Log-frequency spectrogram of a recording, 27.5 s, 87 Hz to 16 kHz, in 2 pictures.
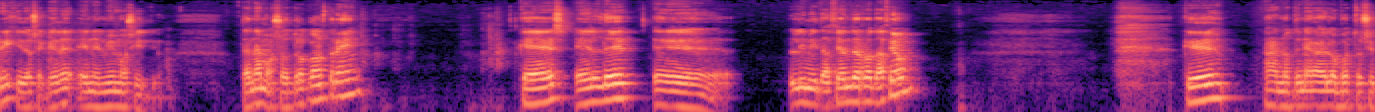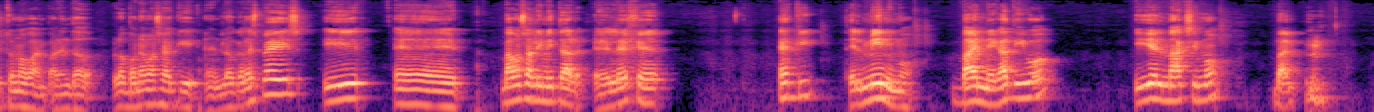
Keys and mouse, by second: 1.4 right click, 2.4 right drag, 3.0 shift+right click, 4.3 ctrl+shift+c, 14.2-22.2 drag.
